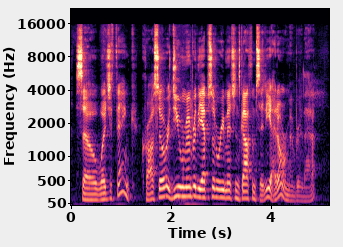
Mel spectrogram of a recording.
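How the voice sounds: A man with a fairly high pitch, lively intonation and a fast pace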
